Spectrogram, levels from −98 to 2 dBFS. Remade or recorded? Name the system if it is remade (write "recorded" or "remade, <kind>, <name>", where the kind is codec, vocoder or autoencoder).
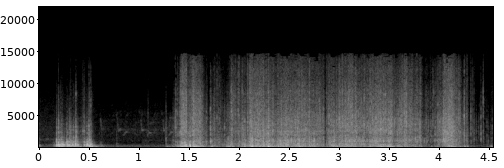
recorded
